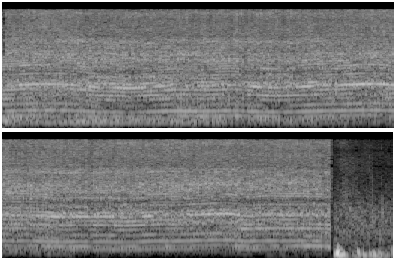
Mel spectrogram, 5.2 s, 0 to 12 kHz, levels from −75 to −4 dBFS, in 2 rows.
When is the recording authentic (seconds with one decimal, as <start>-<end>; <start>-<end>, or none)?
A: 0.0-5.2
